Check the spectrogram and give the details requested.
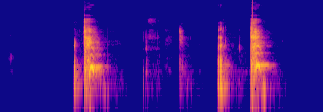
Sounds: Sneeze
